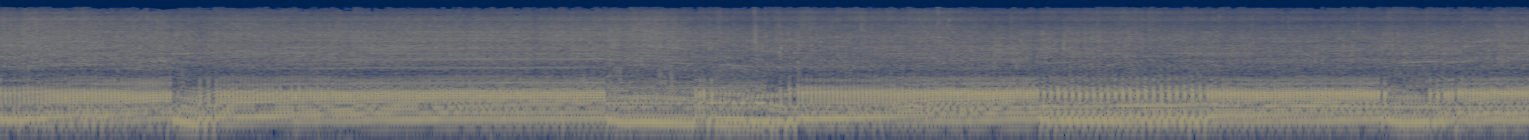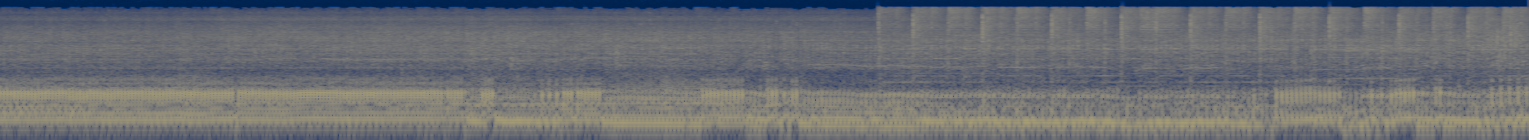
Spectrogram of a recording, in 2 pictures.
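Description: Trail motorcycle engine running under way, its speed rising and settling in stretches of a few seconds as the rider works the throttle over a dirt track, with clatter from the bike over the rough ground in the last few seconds.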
